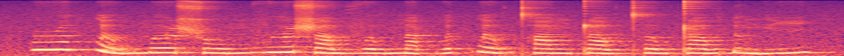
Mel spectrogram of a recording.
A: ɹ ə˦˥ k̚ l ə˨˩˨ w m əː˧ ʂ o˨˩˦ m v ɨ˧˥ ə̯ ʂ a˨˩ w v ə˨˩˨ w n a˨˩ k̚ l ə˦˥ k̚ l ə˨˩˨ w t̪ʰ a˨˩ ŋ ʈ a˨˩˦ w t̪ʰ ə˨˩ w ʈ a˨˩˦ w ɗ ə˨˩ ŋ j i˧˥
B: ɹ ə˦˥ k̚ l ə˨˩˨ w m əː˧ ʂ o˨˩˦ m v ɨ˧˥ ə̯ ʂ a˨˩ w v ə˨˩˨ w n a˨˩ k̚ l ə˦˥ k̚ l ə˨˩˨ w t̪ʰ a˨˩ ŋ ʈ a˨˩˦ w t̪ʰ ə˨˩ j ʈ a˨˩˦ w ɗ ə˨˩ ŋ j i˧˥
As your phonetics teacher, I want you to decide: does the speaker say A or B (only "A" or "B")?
A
